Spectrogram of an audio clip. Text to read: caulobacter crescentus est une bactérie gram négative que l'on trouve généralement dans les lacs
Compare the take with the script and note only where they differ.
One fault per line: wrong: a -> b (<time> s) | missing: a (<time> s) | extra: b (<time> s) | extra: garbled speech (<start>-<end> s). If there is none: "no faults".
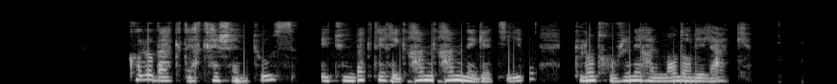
extra: gram (4.3 s)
